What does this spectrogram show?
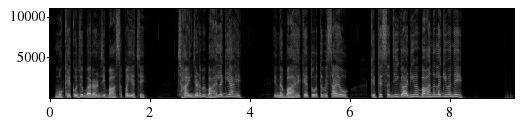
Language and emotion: Sindhi, fearful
